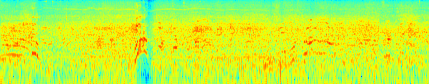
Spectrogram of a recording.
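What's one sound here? Children and teenagers shout and chatter excitedly outdoors.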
